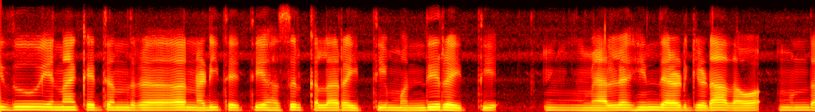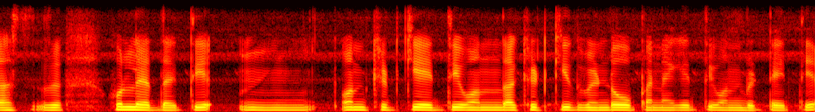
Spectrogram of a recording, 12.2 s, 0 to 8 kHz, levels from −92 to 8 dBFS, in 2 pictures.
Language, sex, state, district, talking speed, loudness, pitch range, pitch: Kannada, female, Karnataka, Mysore, 130 wpm, -19 LUFS, 170-185 Hz, 175 Hz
